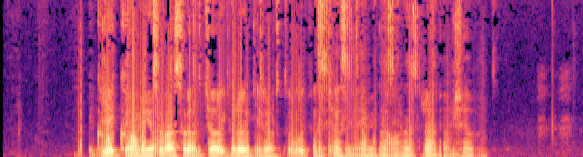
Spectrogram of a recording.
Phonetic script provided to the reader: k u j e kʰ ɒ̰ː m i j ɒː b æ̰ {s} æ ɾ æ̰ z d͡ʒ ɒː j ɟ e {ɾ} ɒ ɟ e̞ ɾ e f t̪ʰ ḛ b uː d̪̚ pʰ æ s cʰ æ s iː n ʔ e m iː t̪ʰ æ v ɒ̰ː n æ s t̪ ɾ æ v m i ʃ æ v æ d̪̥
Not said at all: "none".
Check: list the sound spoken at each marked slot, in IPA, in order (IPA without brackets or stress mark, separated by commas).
s, ɾ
